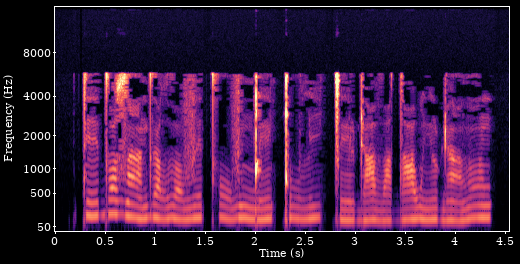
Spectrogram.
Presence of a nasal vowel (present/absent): present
